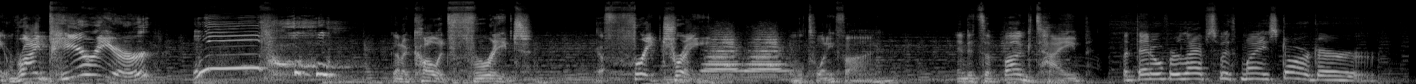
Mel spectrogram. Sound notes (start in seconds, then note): 6.9 train horn blows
